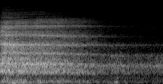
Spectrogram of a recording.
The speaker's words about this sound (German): Also wir atmen tief ein, beobachten den Atem, wir bis in den Bauch fließt, tief in den Bauch, dort halten wir den Atem und atmen weit und gut hörbar aus.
